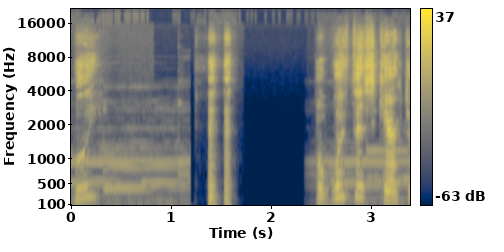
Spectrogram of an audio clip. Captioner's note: laughs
